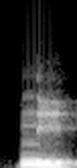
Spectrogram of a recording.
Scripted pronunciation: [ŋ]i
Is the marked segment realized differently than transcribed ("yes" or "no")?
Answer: yes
